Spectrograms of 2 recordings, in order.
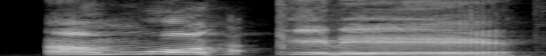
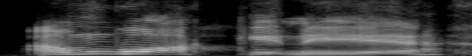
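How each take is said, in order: First: Put-on very slow, much higher and louder New York accent. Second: Put-on slow, drawn-out New York accent. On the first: Cohost shouting her favourite New York phrase, hammed-up. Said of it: "it's my favorite phrase". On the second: Showing off her New York accent to the chat, slowly. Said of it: "New York accent always".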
